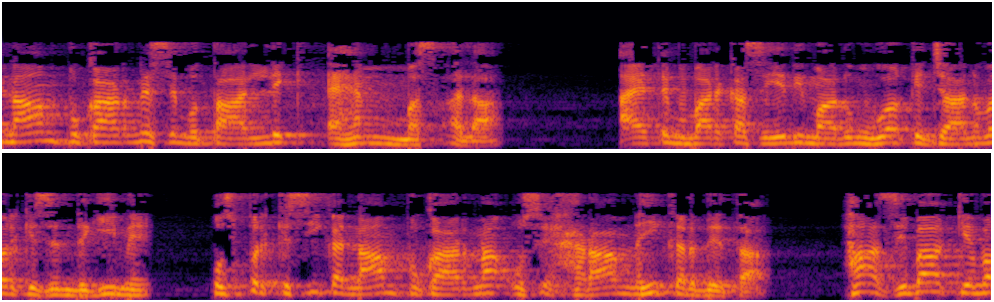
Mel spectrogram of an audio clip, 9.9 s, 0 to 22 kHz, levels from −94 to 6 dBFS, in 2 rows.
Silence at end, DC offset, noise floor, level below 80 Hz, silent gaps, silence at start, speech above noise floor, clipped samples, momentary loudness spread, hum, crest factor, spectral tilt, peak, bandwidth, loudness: 0 s; under 0.1%; -66 dBFS; -52 dBFS; none; 0 s; 49 dB; under 0.1%; 5 LU; none; 18 dB; -4.5 dB/octave; 0 dBFS; 7.4 kHz; -18 LUFS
